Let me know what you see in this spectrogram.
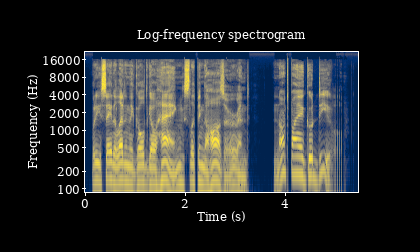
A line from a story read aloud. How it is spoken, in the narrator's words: exclaimed Ned coolly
